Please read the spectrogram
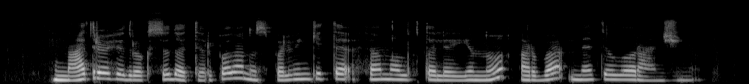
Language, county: Lithuanian, Klaipėda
